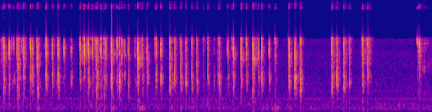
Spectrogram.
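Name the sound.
typing on a mechanical computer keyboard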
